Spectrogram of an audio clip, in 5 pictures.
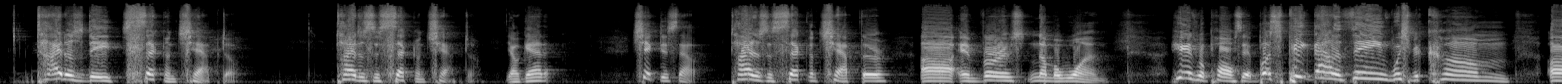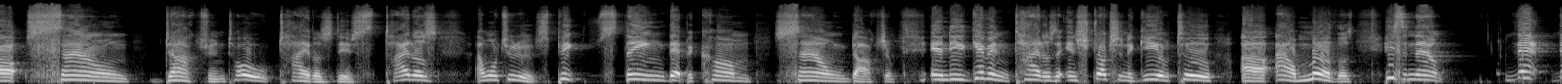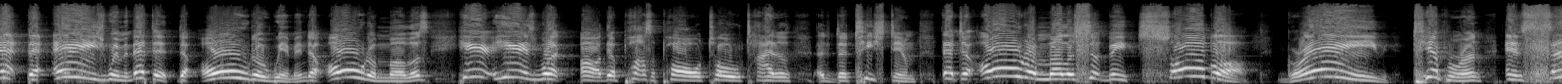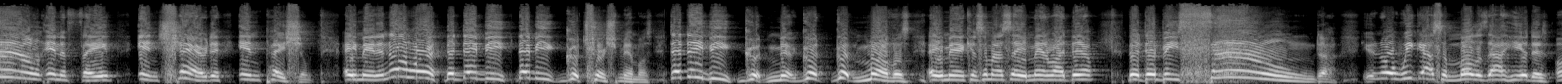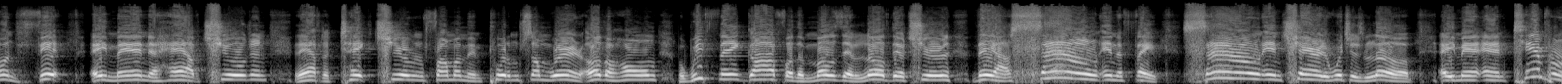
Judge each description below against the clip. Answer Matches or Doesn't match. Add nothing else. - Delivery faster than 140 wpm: Matches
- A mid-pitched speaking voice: Doesn't match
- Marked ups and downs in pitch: Matches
